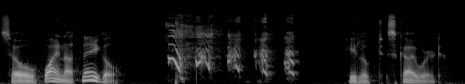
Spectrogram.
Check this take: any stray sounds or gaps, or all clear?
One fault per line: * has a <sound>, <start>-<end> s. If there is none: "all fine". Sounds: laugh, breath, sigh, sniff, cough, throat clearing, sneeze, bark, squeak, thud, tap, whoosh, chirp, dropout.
* has a laugh, 1.6-3.0 s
